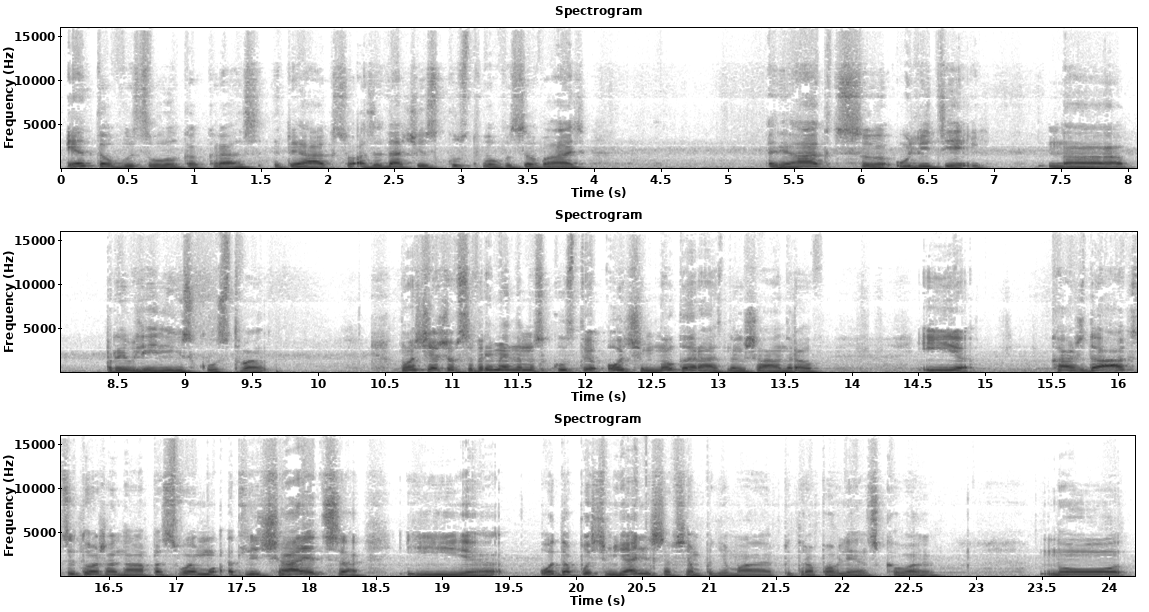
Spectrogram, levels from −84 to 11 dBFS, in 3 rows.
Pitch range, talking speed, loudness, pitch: 115-135 Hz, 105 wpm, -18 LUFS, 125 Hz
